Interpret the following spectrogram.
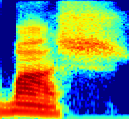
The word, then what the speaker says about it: বাঁশ: তখন উচ্চারণ হবে বাস। বাস। আর যখন চন্দ্রবিন্দু দিবা তখন হবে বাঁশ।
